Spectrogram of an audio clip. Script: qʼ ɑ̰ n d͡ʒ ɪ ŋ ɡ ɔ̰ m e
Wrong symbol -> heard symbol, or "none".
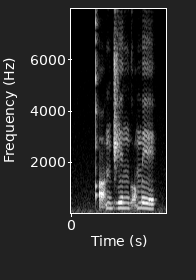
ɑ̰ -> ɔ̰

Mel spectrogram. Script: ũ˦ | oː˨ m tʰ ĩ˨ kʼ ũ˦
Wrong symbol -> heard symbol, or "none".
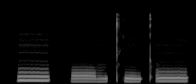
none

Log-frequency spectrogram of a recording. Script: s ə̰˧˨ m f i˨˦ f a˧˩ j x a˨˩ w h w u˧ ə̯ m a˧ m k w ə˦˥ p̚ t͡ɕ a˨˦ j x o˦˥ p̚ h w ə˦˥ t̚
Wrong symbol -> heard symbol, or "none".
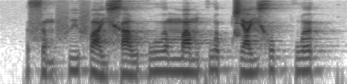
none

